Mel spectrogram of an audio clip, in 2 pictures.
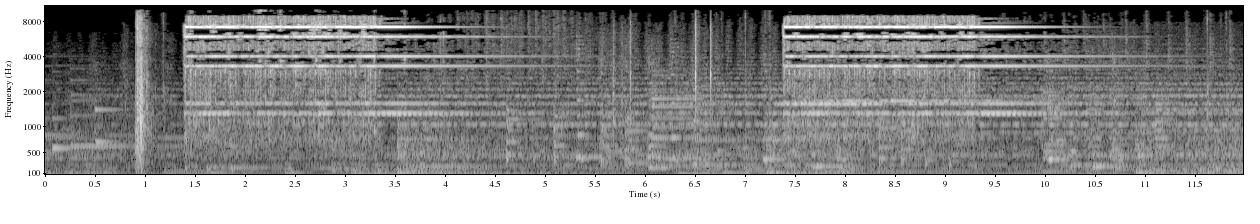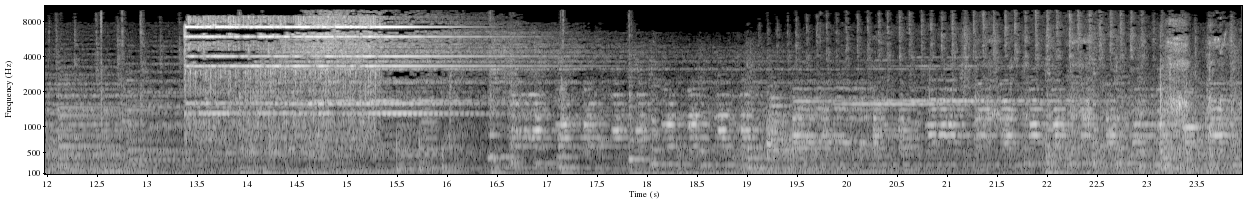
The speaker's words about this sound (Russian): Так еще раз звонит, вы не возьмете разве?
